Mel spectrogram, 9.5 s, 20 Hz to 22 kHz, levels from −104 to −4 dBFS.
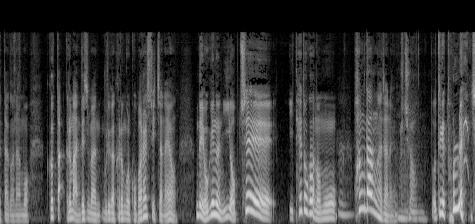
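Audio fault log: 6.21–6.27 s, short concealed packet loss: a brief smear in the speech, the sound stretched for an instant before easing back. About 40 ms of audio missed the decoder, so the receiver extended the preceding sound across the gap, then blended back in.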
